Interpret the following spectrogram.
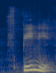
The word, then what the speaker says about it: spinach: Selection nhấn âm 2, vegetable nhấn âm 1, display nhấn âm 2, spinach nhấn âm 1, cucumber nhấn âm 1,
